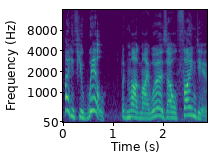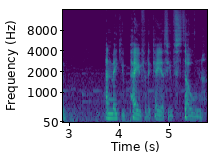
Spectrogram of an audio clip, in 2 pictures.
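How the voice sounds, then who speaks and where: Lady reading a bitter young mage guy, grave old-timey lines, kinda low. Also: sing-song, unhurried, bright, forceful tone, faint music behind, heavily acted. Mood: resentful. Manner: solemn, old-fashioned reading.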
